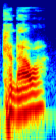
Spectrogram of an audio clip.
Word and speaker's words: Kanawha: 35 is on the other river, the Kanawha, right? Am I pronouncing that right? The Kanawha?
